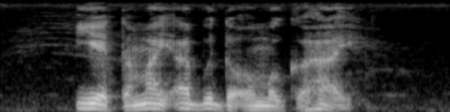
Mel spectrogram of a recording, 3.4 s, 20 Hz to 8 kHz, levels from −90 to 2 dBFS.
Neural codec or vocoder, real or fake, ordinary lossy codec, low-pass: none; real; Opus, 64 kbps; 7.2 kHz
